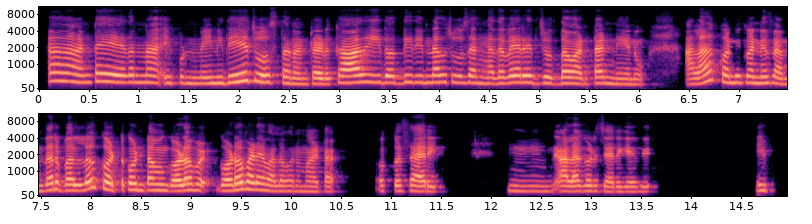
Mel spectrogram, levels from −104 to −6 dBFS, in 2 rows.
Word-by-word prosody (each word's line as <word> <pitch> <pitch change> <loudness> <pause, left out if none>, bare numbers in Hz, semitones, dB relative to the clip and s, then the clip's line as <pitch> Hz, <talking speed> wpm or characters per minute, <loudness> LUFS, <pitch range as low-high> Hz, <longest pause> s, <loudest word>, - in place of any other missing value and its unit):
ఆహ్, 335 -1 +1
అంటే 280 +3 -3 0.2
ఏదన్నా 280 0 -1 0.2
ఇప్పుడు 250 0 -9
నేనిదే 245 +3 -1 0.2
చూస్తానంటాడు. 230 -7 0
కాదు 270 +2 +6
ఇదొద్దు 270 -1 -1
ఇదిందాక 275 +1 -1
చూసాం 265 -2 -2
గదా! 235 +1 -2
వేరేది 275 0 +2
జూద్దాం 240 0 +1
అంటాను 240 +2 -1
నేను. 205 -1 -7 0.5
అలా 225 +2 +2 0.2
కొన్ని 270 -1 +1
కొన్ని 250 -1 +1
సందర్భాల్లో 235 +3 +1
కొట్టుకుంటాం 250 -2 +2
గొడవ 230 +3 +5
బ - - +3 0.2
గొడవ 255 +5 +5
బడేవాళ్ళమన్నమాట. 210 -6 -2 0.6
ఒక్కోసారి. 215 -2 -1 0.7
హ్మ్. 205 -1 -12 0.2
అలా 205 0 +2
గూడా 215 0 -4
జరిగేది. 190 0 -5 1.1
ఇప్ 235 0 -11
240 Hz, 120 wpm, -23 LUFS, 215-270 Hz, 1.1 s, కాదు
